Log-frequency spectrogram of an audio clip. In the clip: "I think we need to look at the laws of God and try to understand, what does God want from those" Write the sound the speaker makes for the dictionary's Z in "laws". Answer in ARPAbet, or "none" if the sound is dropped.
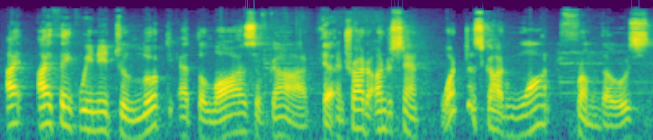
Z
